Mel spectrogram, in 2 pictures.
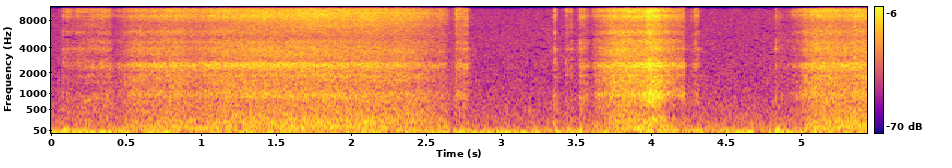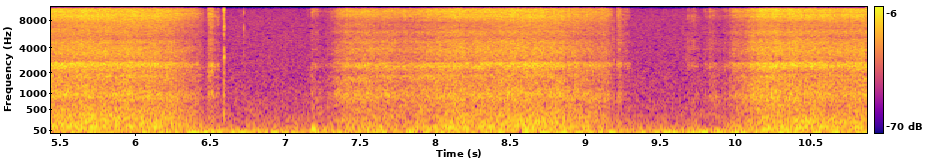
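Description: A steel knife in a black-gloved hand slices thin layers from a small, solid, cupcake-shaped mound of packed green kinetic sand, cutting and scraping through it. Long, bright, gritty rasping strokes alternate with short quiet pauses, and one sharp scrape stands out near the middle.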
